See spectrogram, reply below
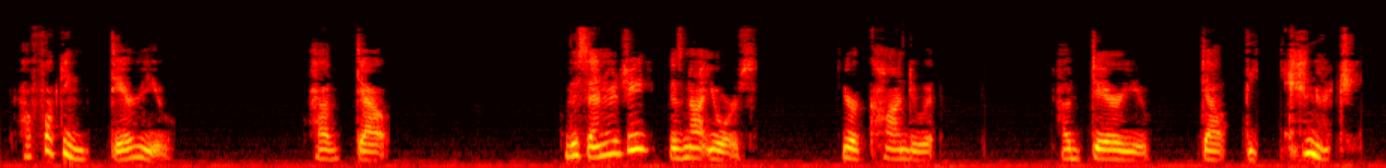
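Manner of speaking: usual speaking voice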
